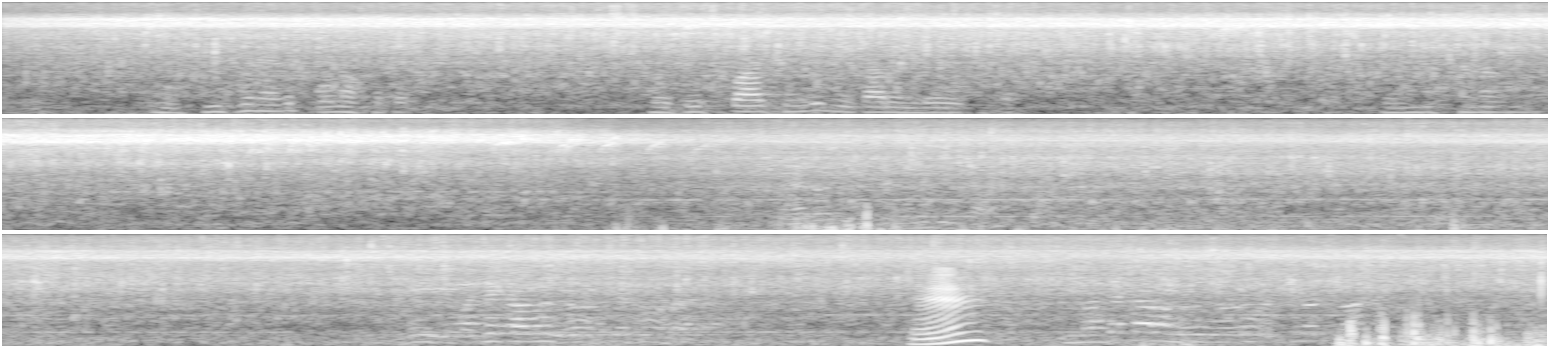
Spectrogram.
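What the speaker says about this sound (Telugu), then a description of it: "పైనుంచి వాటర్ ఇట్లా వచ్చి ఇలా కోనేరులో పడుతూ ఉంటాయి" Continuous rushing water from a waterfall splashing into a temple pond at Mallela, Kadapa, fills the clip, with a steady hiss, while a voice speaks over it at intervals.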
